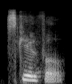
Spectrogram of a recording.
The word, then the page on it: skillful: Indian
